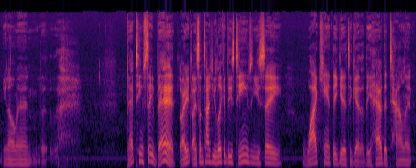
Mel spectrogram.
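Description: Low-voiced guy on a sports podcast, laid back, kinda rambly, repeats himself a lot. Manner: relaxed, rambling, repeats words. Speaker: podcast co-host. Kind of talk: casual sports podcast chat.

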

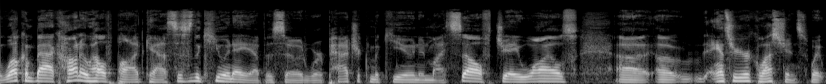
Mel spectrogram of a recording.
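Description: A man with a hoarse smoker's rasp, talking casually and a little ramblingly as a podcast host. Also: medium pitch, darkish tone. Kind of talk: casual conversational podcast talk.

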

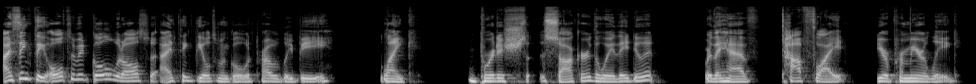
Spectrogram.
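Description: A man with a somewhat high voice and a stuffed-up nose hosts a casual sports podcast. He sounds a bit under the weather with a sore throat and talks in a loose, rambling, conversational flow. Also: normal speed. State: mildly sick with a sore throat. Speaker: podcast host.

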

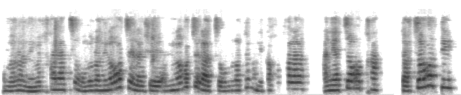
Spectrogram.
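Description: A woman's voice: a little hiss or hum, rough recording. A woman, telling an emotional personal story to a group and acting out the people in it. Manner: emotional, acts out quoted voices, lively swings of pitch and loudness.

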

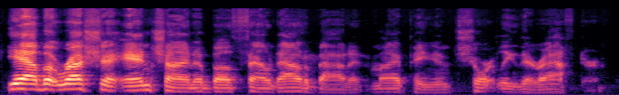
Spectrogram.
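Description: A man's voice: lowish voice, brisk, fairly bright tone. A man speaking as a guest author in a podcast conversation, talking in an emphatic, insistent, preachy way.

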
